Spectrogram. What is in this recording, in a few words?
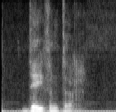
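"Deventer", Dutch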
